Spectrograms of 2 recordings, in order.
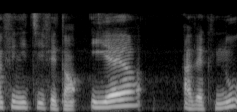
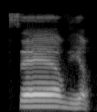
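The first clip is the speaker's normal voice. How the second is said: "servir" drawn out and higher; dictation style; 6 semitones higher, 4 dB louder than usual. Shown as a demonstration. Teacher announcing the next spelling word, "servir" drawn out. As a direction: announce "servir" with long, careful syllables.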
